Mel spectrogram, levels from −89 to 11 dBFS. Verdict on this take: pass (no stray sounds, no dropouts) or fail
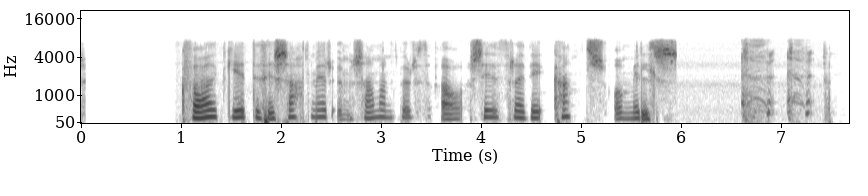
fail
